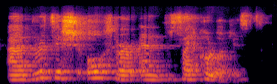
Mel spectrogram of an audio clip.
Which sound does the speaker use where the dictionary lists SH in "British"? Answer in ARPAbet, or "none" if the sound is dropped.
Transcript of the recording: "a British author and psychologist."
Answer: SH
